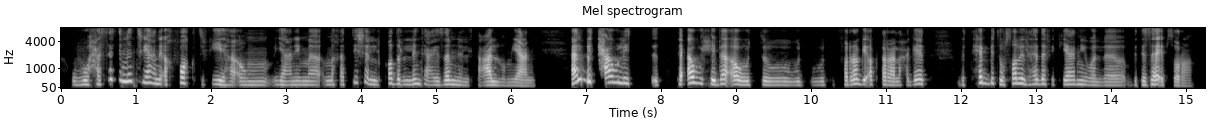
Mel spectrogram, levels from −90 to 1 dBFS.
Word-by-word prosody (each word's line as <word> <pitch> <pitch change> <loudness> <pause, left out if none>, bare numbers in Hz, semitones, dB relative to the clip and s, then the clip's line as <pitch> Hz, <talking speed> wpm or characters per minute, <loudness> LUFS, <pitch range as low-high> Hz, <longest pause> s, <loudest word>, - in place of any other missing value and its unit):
وحسّيتِ 195 - -3
إن 345 - +7
أنت 350 -2 0
يعني 250 -7 +1
أخفقتِ 255 -1 0
فيها 190 -2 -2
أو 175 +1 -4
آمم، 175 -1 -7
يعني 185 0 -5
ما 180 -1 -5
ما 190 0 -6
خدتيش 205 - -9
القدْر 225 +1 -1
اللي 195 +3 -3
أنتِ 230 -1 -4
عايزاه 180 +1 -1
من 200 -2 -2
التعلُّم 160 0 -1
يعني، 135 -3 -1 0.5
هل - - +11
بتحاولي 290 -5 +5
ت - - -35 0.6
تقاوحي 255 -6 +5
بقى 205 -1 +5
وت 180 0 -3
و 170 -1 -5
و 170 +1 -13
تتفرّجي 195 +5 0
أكتر 195 -2 -1
على 170 0 -1
حاجات، 210 +6 -2 0.3
بتحبّي 255 -3 -1
توصَلي 240 +4 +2
لهدفِك 210 0 -4
يعني 205 -1 -1
والّا 160 -2 -8
بتزهقي 180 +4 +1
بسرعة؟ 135 -5 -7
195 Hz, 150 wpm, -23 LUFS, 175-225 Hz, 0.6 s, هل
